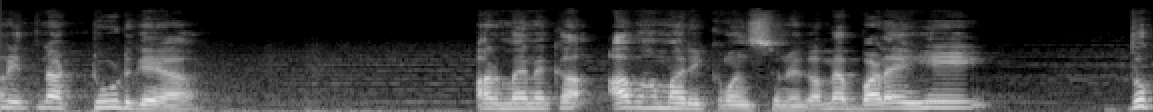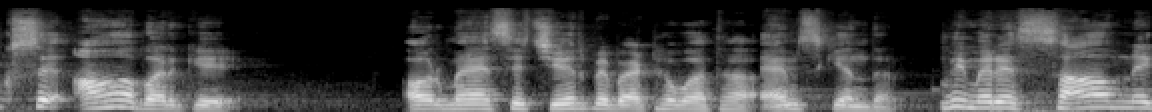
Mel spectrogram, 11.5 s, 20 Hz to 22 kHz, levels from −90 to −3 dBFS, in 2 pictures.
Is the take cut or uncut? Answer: cut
